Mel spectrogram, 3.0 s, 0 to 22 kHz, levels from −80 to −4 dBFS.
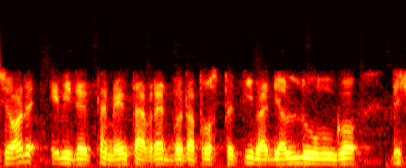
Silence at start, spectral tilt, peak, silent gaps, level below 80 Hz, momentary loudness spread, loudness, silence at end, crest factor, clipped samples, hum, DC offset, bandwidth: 0 s; -8 dB/octave; -4 dBFS; none; -54 dBFS; 4 LU; -20 LUFS; 0 s; 16 dB; under 0.1%; none; under 0.1%; 4.4 kHz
